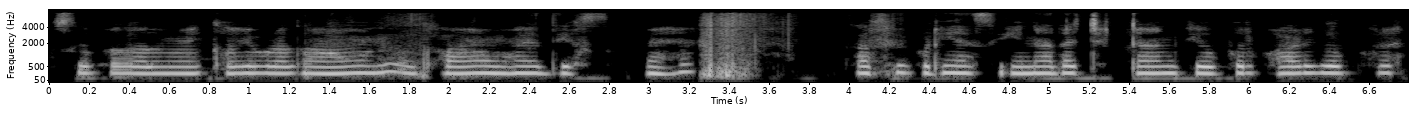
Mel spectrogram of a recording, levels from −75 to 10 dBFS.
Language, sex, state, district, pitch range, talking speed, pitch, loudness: Hindi, female, Uttar Pradesh, Etah, 255-260 Hz, 220 wpm, 255 Hz, -17 LUFS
